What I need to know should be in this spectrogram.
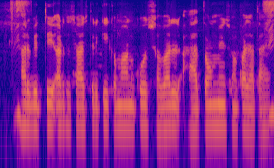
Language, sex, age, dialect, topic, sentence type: Hindi, male, 36-40, Kanauji Braj Bhasha, banking, statement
